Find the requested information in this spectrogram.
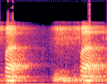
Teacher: sehingga tidak ada celah nafas untuk keluar, ya, fa, ya, tapi makhrajnya itu bibir bagian bawah, bagian dalam, ya, menempel pada ujung gigi seri atas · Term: huruf fa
